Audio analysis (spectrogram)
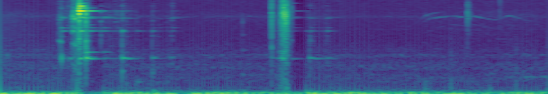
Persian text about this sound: بچه صدای زیپون ببینی اصله یا نه نه نه گن زدی اصله یا نه بچه که زیپو بازن بچه زیپو باز میفهمن اصله یعنی واقعا اصله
